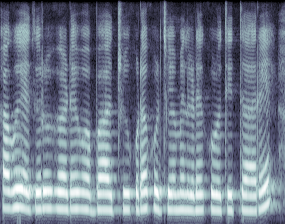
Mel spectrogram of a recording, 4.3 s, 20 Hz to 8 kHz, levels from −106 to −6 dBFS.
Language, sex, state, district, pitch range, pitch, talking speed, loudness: Kannada, female, Karnataka, Bidar, 210-225 Hz, 215 Hz, 100 wpm, -14 LUFS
